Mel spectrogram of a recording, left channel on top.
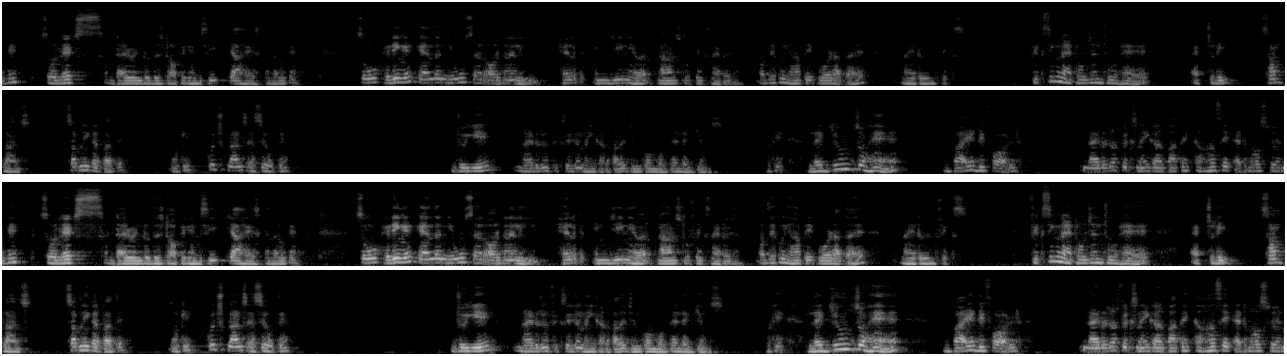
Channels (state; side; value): quieter; left; 8.9 dB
